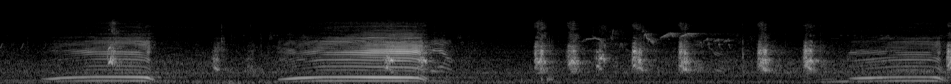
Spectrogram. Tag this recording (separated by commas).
livestock, cattle mooing, bovinae, Moo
